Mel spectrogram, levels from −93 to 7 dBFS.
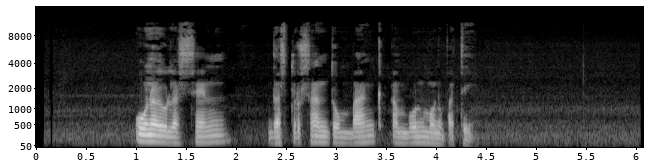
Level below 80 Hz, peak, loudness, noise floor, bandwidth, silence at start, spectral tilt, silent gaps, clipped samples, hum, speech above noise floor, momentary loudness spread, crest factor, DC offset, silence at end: -62 dBFS; -2 dBFS; -23 LUFS; -56 dBFS; 11.5 kHz; 1 s; -5 dB/octave; none; under 0.1%; none; 34 dB; 16 LU; 24 dB; under 0.1%; 1.7 s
